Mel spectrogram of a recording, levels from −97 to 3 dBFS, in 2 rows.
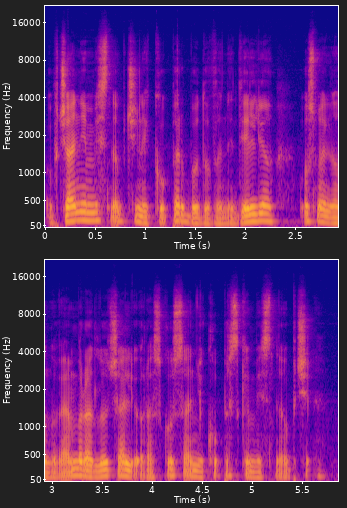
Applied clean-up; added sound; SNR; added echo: none; none; none; none.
